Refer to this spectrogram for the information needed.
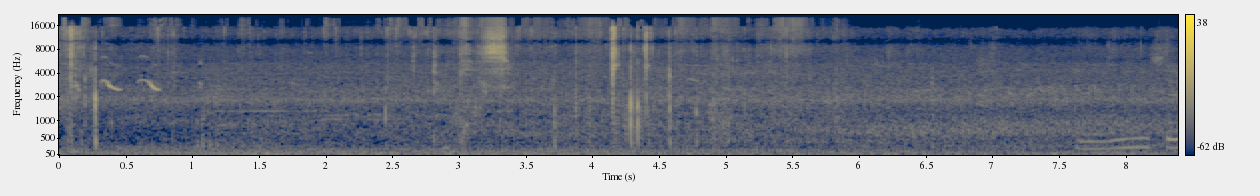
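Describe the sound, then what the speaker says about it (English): Chickens cluck and a rooster calls faintly in an outdoor pen, with scattered short bird calls over a low background hum and people talking nearby. "Oh, it's a beauty chicken."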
